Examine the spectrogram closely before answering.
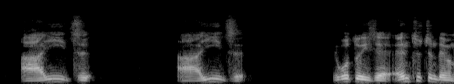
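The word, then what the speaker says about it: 合図: 수신호 하든 눈짓으로 신호하는 그 신호를 말한 단어입니다 발음은 아이즈 아이즈 이것도 이제 n2쯤 되면 많이 나옵니다 아이즈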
